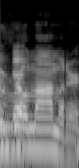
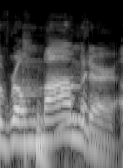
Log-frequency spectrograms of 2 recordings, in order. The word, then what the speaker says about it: Romometer: I believe it's the Romometer. – The Romometer. Okay, yes. Pardon me for saying that wrong.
